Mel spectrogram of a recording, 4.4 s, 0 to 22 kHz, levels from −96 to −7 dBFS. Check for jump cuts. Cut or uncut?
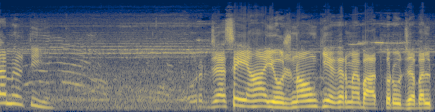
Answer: uncut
